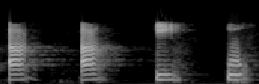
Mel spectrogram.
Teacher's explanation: اور اس بات کا بھی خاص طور پہ خیال رکھیے گا کہ حمزہ ساکنہ، حمزہ میں ویسے بھی اس میں سختی ہے، جھٹکا ہے، اور اس کو ضغطہ کے ساتھ یعنی جھٹکے کے ساتھ ادا کیا جاتا ہے. جیسے حمزہ زبر آ ای او، ویسے اس میں سختی ہے، جھٹکا ہے.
